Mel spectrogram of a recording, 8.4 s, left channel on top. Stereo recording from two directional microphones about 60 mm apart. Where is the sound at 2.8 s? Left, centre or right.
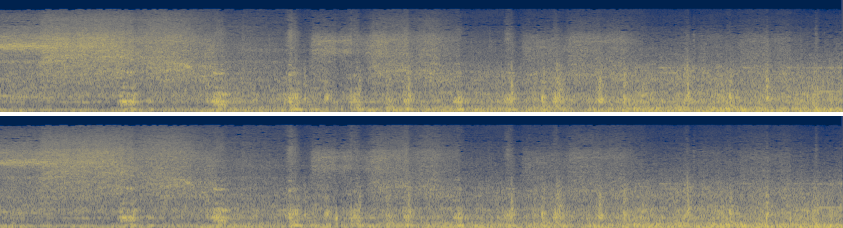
Centre.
